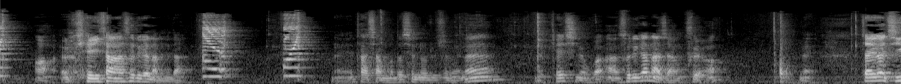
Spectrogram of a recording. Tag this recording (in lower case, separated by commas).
speech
